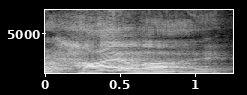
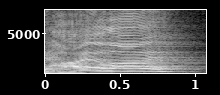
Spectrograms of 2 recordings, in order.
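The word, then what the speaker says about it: jai alai: is one of my favorites J is for hi Ally can you say hi Li hi lie is a game that's played in Spain and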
